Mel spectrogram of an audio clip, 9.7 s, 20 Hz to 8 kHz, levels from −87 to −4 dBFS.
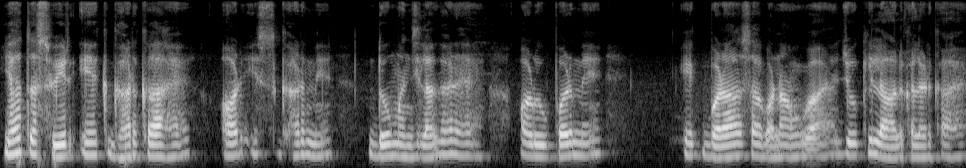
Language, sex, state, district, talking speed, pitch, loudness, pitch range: Hindi, male, Uttar Pradesh, Varanasi, 175 wpm, 170 Hz, -21 LUFS, 160-185 Hz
